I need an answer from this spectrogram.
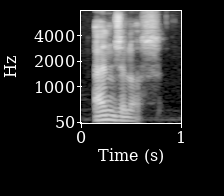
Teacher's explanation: the first G is pronounced as an N-N and the second G is pronounced as a J sound as in the letter Jeanja.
